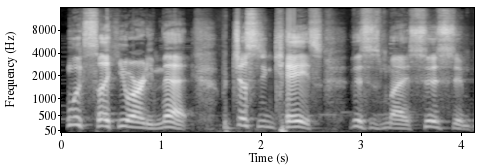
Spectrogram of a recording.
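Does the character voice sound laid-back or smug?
smug. The voice sounds smug and jerk-like. The speaker calls it wrong. "He sounds just like a jerk"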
